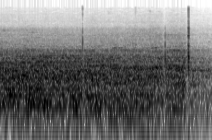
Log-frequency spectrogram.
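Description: Steady noisy hubbub of a busy public ice rink, with two short clicks, one just under a second in and one near the end.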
